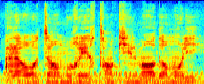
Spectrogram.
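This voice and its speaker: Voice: mid-range voice, steady tone, fast, distant mic, noisy background, natural voice. An actor playing a sulky, self-pitying man who grumbles his way through a scripted audio drama. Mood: sullen. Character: sullen, self-pitying man, bedridden loser.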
